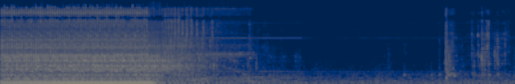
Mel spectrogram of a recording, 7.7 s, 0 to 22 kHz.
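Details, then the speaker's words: 2015 Mercedes A180 1.5 CDI diesel, Renault K9KF452 engine, on a ramp: steady even idle clatter for a few seconds after fresh 0W30 oil and new filter, then switched off and winding down; healthy. "It's just had that running there just for a few seconds. It's about 10-15 seconds really is ideal, just to get it pumped around quick."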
